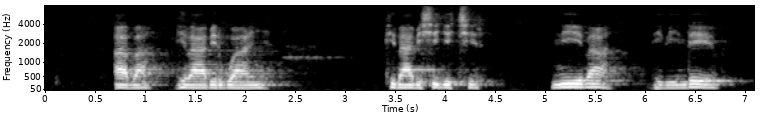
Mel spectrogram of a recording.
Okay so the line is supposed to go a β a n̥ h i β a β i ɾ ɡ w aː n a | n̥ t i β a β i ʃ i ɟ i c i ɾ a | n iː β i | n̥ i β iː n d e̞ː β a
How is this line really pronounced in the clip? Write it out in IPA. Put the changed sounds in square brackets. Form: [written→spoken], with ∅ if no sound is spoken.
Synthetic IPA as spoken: a β a n̥ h i β a β i ɾ ɡ w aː [n→ɲ] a | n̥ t i β a β i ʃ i ɟ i c i ɾ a | n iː β [i→a] | n̥ i β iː n d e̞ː β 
